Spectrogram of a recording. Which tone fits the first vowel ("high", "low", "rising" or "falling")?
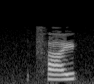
rising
